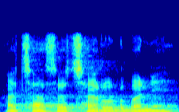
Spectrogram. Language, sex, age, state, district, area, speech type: Hindi, male, 45-60, Bihar, Samastipur, urban, spontaneous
